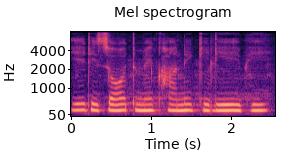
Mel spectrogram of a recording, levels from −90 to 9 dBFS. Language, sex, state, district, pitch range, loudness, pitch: Hindi, female, Arunachal Pradesh, Lower Dibang Valley, 205-215 Hz, -12 LUFS, 210 Hz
